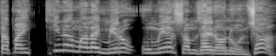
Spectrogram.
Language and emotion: Nepali, angry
